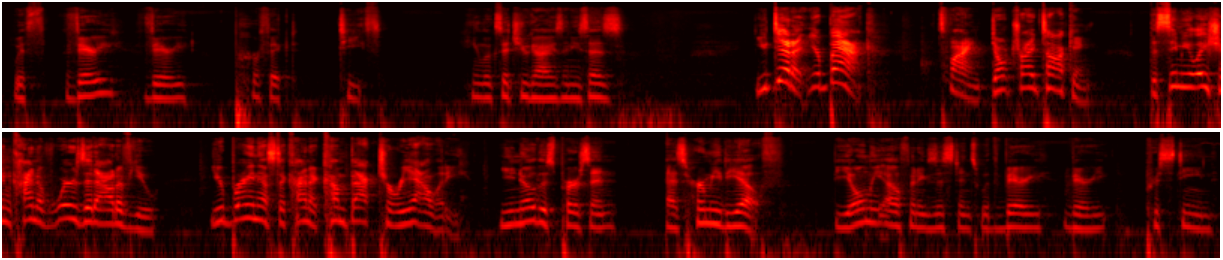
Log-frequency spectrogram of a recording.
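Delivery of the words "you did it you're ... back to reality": high, loud, thrilled elf voice; excited elf. Acted. Elf greets players back from the simulation, excited. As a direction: burst out high, then reassure brightly.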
